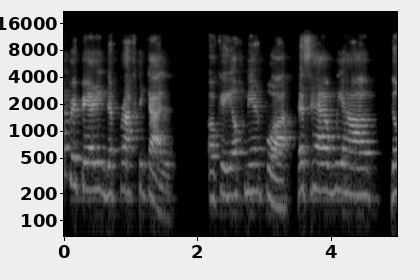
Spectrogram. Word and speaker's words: mirepoix: Okay, pa-pronounce nga po mirepoix.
